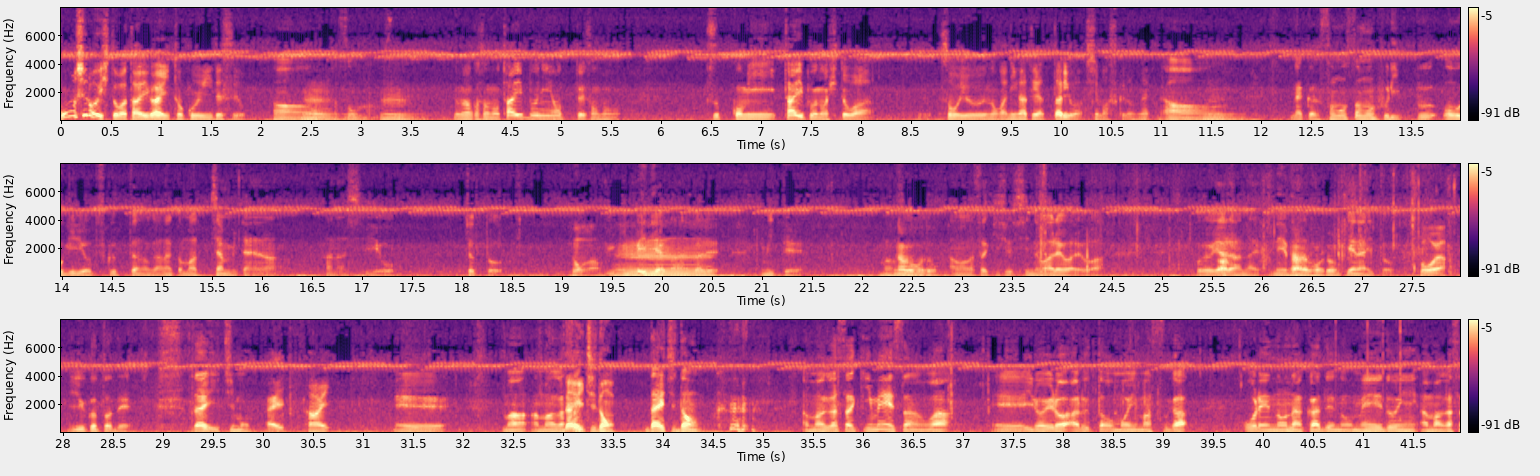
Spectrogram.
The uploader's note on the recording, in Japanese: 今回は西武庫公園で収録しました。ええ歳した男が3人、地べたに座りながら夜な夜な話した。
